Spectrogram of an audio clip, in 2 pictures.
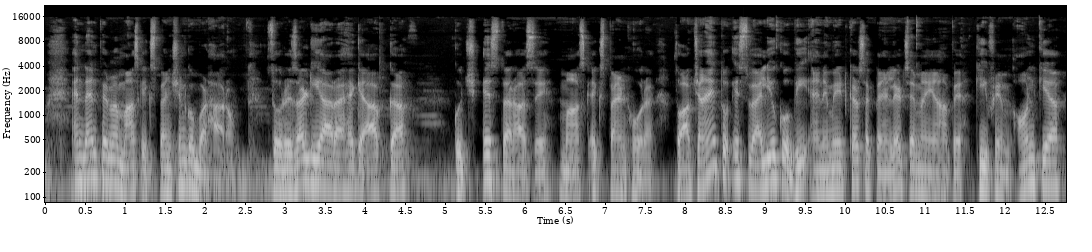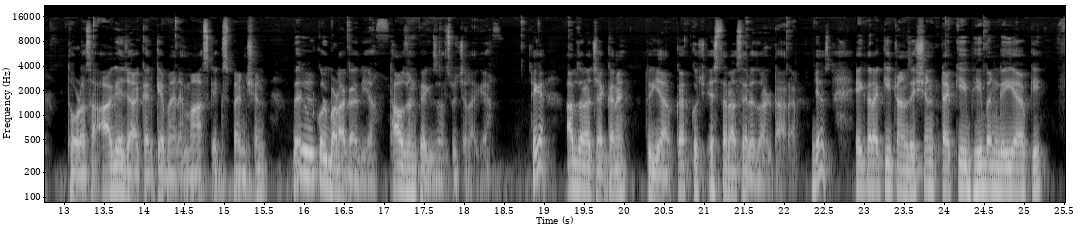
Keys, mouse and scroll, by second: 1.0-18.7 drag, 18.7 click, 19.3 space, 21.5 click, 22.1 space, 23.9 click, 24.5 space.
